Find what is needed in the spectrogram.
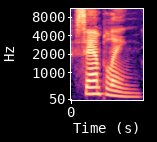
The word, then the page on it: sampling: sǽmpliŋ; サンプリン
